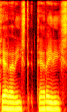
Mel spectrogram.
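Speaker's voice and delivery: ordinary talk, nothing marked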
